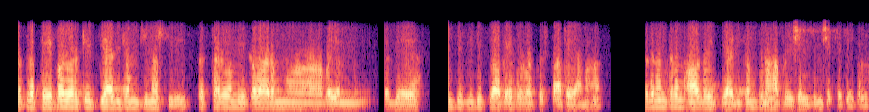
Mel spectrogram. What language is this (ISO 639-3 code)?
san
